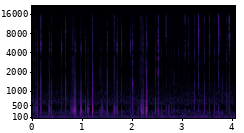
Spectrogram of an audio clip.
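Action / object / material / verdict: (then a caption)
scrape / plastic glue stick tube and cap / plastic / none. Fingernails scratch and tap along the tube and cap of a small hollow plastic glue stick held in both hands. The result is a quiet, dry, rapid run of crisp scratches and brief clicks with bright edges that stop almost instantly, over a soft low rumble.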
